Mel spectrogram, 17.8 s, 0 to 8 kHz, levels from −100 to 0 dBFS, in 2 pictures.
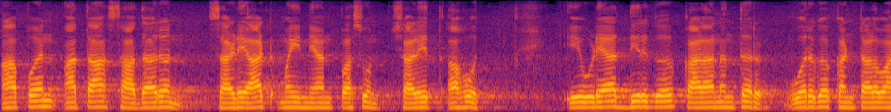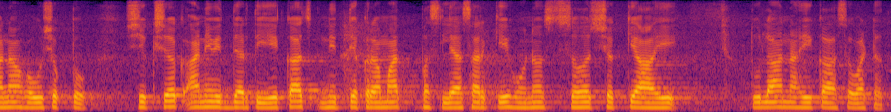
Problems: none marked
